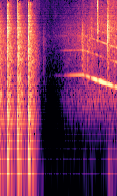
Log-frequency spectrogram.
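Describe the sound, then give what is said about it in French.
Police knock on the door of a doctor's office: three sharp, evenly spaced knocks in quick succession, loud and alone, then a short silence before a quieter, hissing sound. “la police frappe à la porte du cabinet”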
